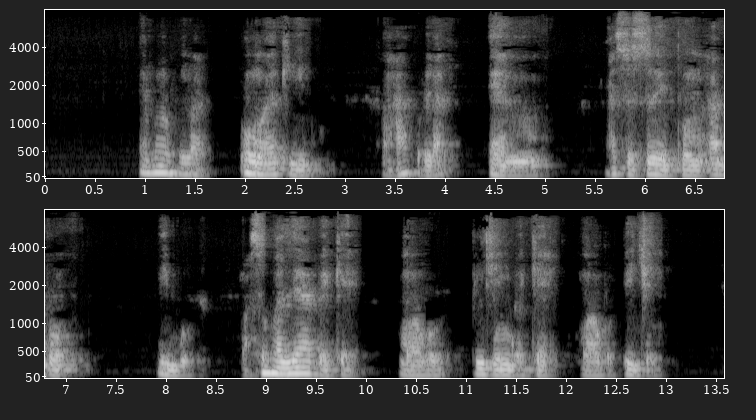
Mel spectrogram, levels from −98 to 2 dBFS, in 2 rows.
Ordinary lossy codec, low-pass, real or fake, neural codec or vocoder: none; none; real; none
